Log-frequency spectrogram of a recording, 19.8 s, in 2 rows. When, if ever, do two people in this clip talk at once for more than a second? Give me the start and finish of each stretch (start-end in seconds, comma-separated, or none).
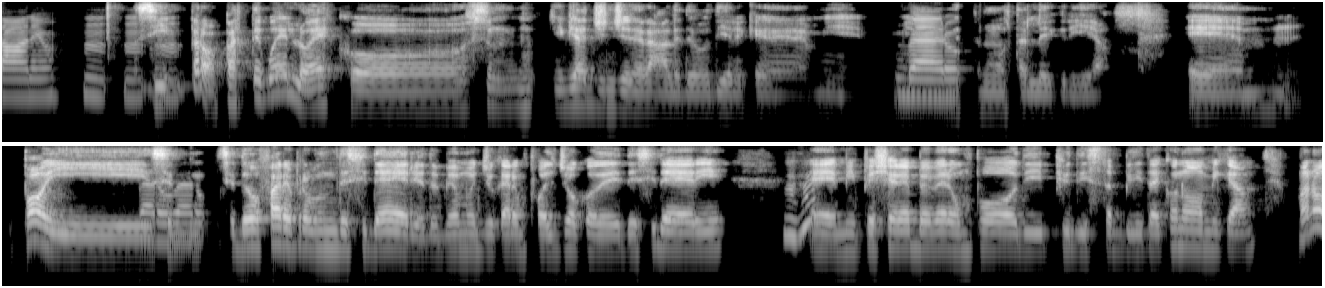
none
